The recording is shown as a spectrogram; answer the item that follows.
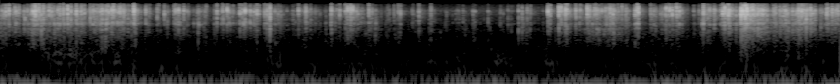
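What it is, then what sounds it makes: Plastic chain. A yellow plastic link chain with hollow links is shaken and handled with the fingertips, so the links rattle against each other. The result is a quiet, dense stream of bright, crisp clicks and crinkly rattling that thins out briefly midway, then returns more busily, with its sharpest burst near the end.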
